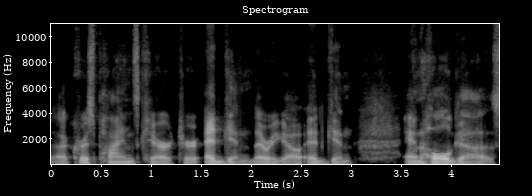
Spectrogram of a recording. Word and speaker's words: Edgin: you say his name uh Chris Pine's character edgin there we go edgkin and holga so holgas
